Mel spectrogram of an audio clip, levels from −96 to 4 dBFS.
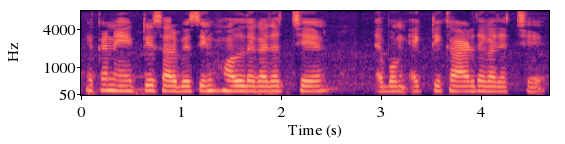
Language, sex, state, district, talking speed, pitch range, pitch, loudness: Bengali, female, Assam, Hailakandi, 140 wpm, 175-190 Hz, 180 Hz, -16 LUFS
